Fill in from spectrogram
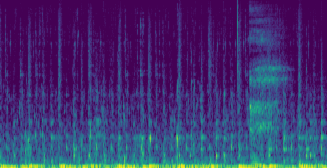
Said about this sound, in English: a large hokioi named Namu swooped down and trickled water from its peak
